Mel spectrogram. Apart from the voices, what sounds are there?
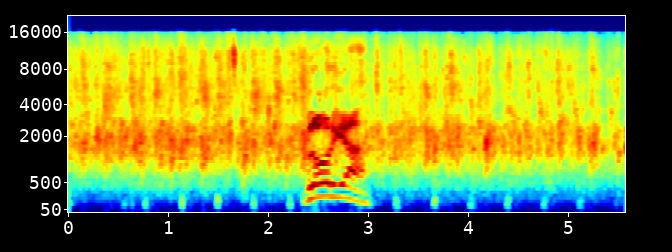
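audience applause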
